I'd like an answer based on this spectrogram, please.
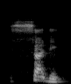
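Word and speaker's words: tsadé: Alors c'est la lettre sad. Alors, elle est difficile à prononcer, hein, parce que le T est est avant le S. T il faut dire le T et le S après.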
